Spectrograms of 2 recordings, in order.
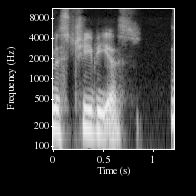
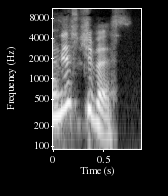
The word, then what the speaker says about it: mischievous: There's no such word as mischievous. – No. No. – It's mischievous.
